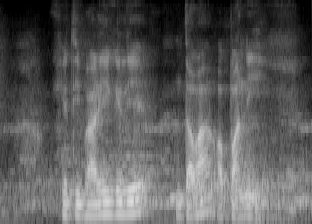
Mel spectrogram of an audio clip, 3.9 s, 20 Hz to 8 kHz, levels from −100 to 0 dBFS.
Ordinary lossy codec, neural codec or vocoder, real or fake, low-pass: none; none; real; none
